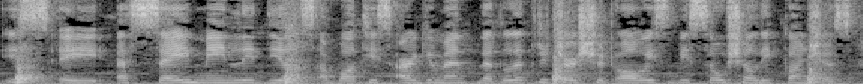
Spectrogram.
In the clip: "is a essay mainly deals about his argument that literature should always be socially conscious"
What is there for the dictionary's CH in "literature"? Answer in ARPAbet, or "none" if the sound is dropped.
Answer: CH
